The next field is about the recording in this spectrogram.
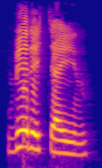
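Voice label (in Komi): "веретяин", Komi, female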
